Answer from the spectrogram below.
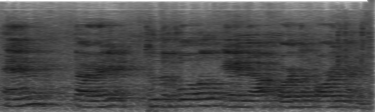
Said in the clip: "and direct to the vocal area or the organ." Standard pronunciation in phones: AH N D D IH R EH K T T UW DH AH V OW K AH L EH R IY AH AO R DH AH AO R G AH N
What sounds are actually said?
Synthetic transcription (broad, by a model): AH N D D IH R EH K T T UW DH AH F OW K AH L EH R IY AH AO R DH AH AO R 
